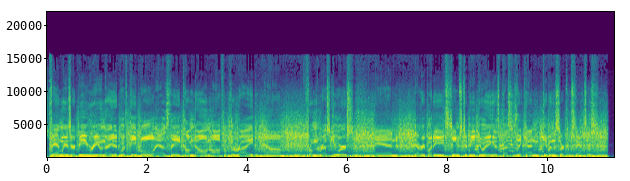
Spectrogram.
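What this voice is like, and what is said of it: Strong Wisconsin accent. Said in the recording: “As far as Wisconsin accents go, That is the Wisconsinist accent I've ever heard.”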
